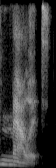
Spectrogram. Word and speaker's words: Mallett: how do you say your last name it's Mallet Angela Mallett Angela Mallett so our last name is I'm sure you haven't gotten any grief over the years about having the last name of Mallet yeah people want to call it uh Millet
